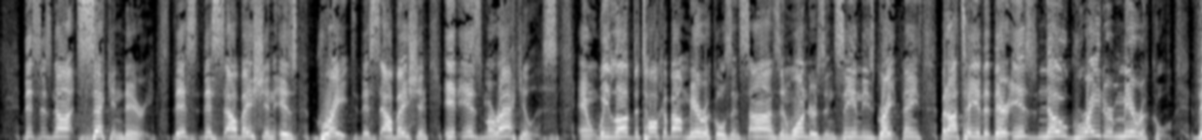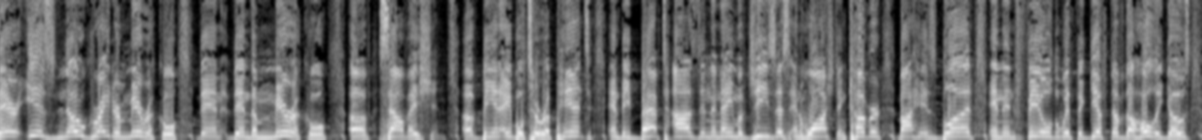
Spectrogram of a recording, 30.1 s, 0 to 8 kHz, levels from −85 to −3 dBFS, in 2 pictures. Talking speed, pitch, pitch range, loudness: 160 wpm, 230 Hz, 210-245 Hz, -16 LUFS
